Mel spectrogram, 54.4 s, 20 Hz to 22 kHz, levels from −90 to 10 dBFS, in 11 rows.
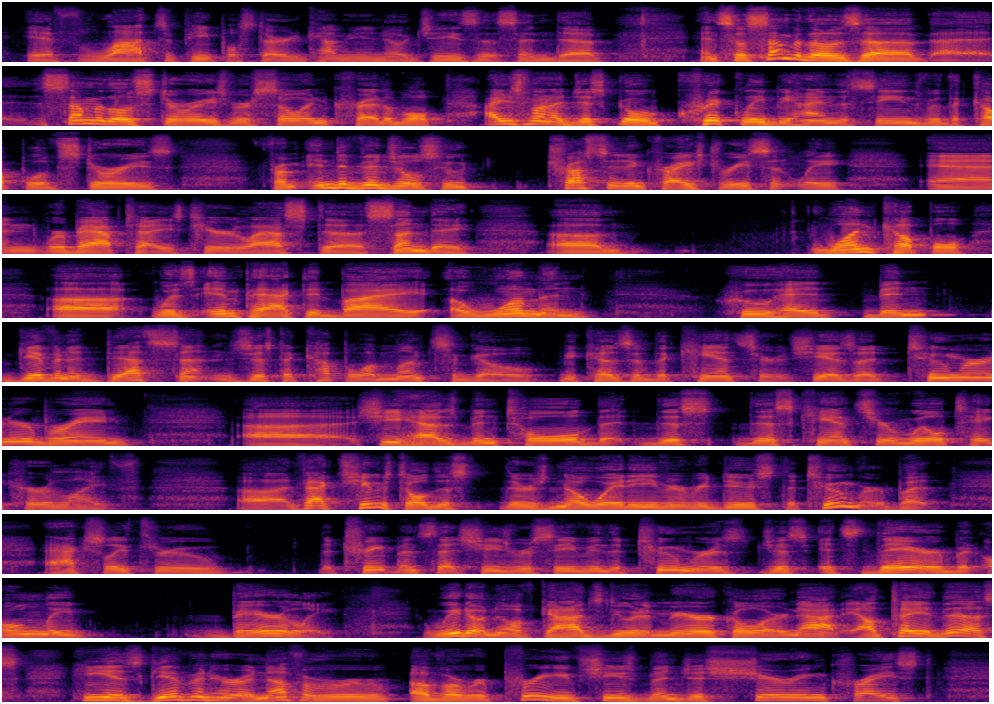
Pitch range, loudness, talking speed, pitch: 115-140 Hz, -20 LUFS, 175 wpm, 125 Hz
